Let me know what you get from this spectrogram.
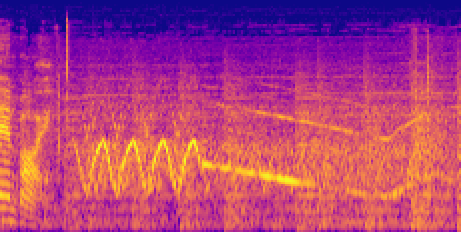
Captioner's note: firetruck engine sirens; suspenseful music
